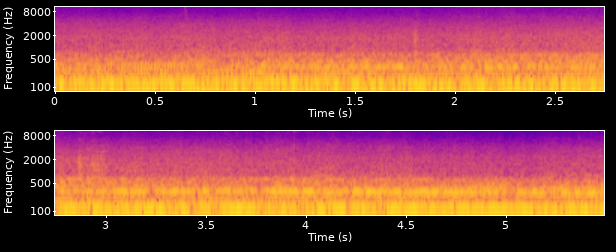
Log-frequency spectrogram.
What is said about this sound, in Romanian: Stai că acum trec motoarele.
